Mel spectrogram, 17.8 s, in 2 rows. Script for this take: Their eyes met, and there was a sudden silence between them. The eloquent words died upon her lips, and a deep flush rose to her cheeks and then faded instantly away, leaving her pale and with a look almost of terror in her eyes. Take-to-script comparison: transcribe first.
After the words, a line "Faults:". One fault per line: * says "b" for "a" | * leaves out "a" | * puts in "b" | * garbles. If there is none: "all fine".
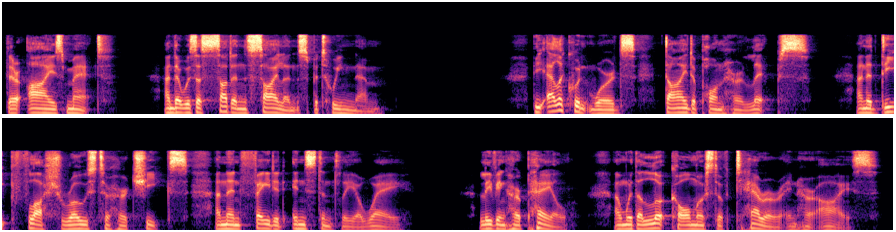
Their eyes met, and there was a sudden silence between them. The eloquent words died upon her lips, and a deep flush rose to her cheeks and then faded instantly away, leaving her pale and with a look almost of terror in her eyes.
Faults:
all fine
